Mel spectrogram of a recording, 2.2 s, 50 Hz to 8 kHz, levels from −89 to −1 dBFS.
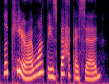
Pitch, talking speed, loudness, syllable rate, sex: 250 Hz, 220 wpm, -16 LUFS, 5.2 syllables/s, female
